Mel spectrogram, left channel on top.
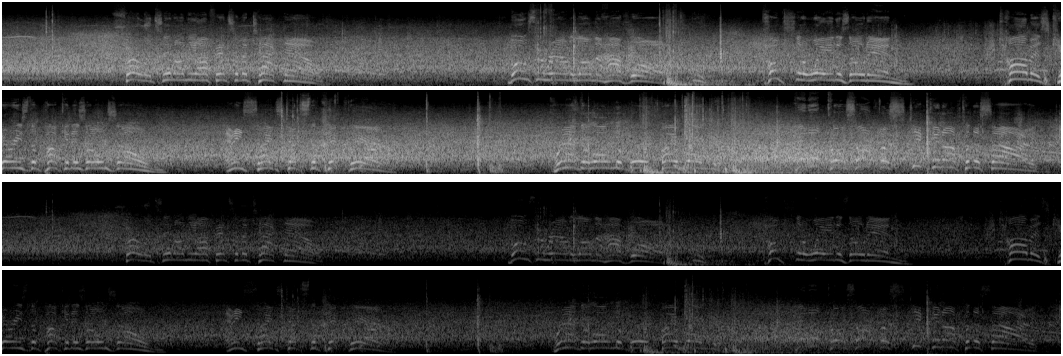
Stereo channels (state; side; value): quieter; right; 21.2 dB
